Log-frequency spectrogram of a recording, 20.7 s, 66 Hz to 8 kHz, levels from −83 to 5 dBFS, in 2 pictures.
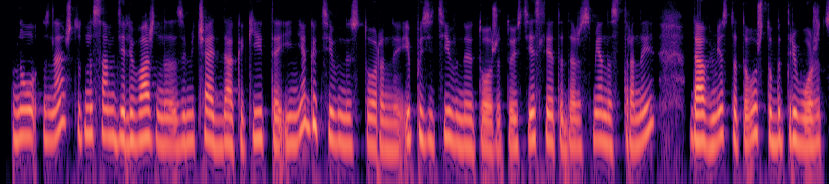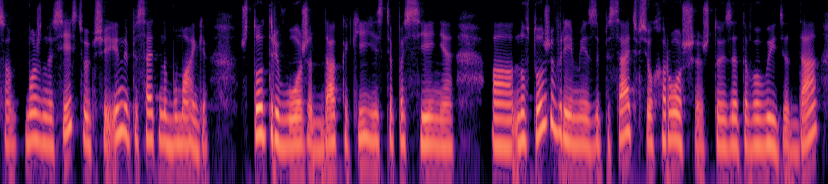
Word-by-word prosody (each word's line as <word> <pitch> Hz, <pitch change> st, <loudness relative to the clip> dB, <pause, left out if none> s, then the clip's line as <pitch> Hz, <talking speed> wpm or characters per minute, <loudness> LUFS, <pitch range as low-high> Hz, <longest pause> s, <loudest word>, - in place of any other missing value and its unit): Ну, 225 Hz, +1 st, +1 dB
знаешь, 235 Hz, +10 st, -1 dB
тут 230 Hz, -, -6 dB
на 245 Hz, -1 st, +2 dB
самом 235 Hz, -2 st, -1 dB
деле 210 Hz, -1 st, +3 dB
важно 205 Hz, -3 st, +2 dB
замечать, 195 Hz, 0 st, 0 dB
да, 195 Hz, 0 st, +2 dB
какие-то 200 Hz, +4 st, -2 dB
и 190 Hz, -, -1 dB
негативные 215 Hz, -, +1 dB
стороны, 175 Hz, -3 st, -2 dB
и 215 Hz, -, +2 dB
позитивные 200 Hz, -4 st, -1 dB
тоже. 85 Hz, -, -2 dB
То 85 Hz, +2 st, -4 dB
есть 90 Hz, -, -4 dB
если 210 Hz, 0 st, +2 dB
это 195 Hz, -, -2 dB
даже 175 Hz, 0 st, -2 dB
смена 205 Hz, +1 st, -1 dB
страны, 185 Hz, -, -1 dB, 0.4 s
да, 205 Hz, -2 st, +7 dB
вместо 210 Hz, +4 st, 0 dB
того, 230 Hz, +6 st, +1 dB
чтобы 210 Hz, -3 st, -1 dB
тревожиться, 190 Hz, -3 st, -1 dB
можно 200 Hz, -2 st, +1 dB
сесть, 220 Hz, -, -2 dB
вообще, 190 Hz, -4 st, -2 dB
и 230 Hz, -, +2 dB
написать 215 Hz, -4 st, 0 dB
на 205 Hz, -1 st, +1 dB
бумаге: 185 Hz, -2 st, -1 dB, 0.4 s
что 245 Hz, -, +5 dB
тревожит, 100 Hz, -, +1 dB
да, 95 Hz, +2 st, +2 dB
какие 220 Hz, -1 st, -3 dB
есть 205 Hz, 0 st, -4 dB
опасения. 95 Hz, -, 0 dB, 0.5 s
А, 180 Hz, -1 st, +3 dB
но 200 Hz, +3 st, +3 dB
в 200 Hz, -, -9 dB
то 245 Hz, +7 st, +4 dB
же 325 Hz, +1 st, +2 dB
время 200 Hz, -8 st, +2 dB
и -, -, 0 dB
записать 190 Hz, +8 st, -2 dB
всё -, -, -2 dB
хорошее, 200 Hz, +1 st, -1 dB
что 185 Hz, -, -5 dB
из 175 Hz, -1 st, -2 dB
этого 180 Hz, 0 st, 0 dB
выйдет, 175 Hz, -3 st, 0 dB
да. 230 Hz, -, +1 dB
195 Hz, 160 wpm, -22 LUFS, 180-220 Hz, 0.5 s, да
